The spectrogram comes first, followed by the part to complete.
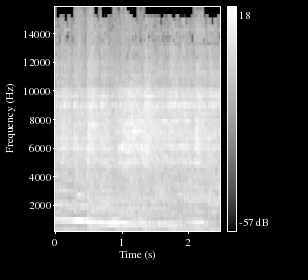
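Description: Live rock band playing, with one long held note sliding slowly down in pitch over the band.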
